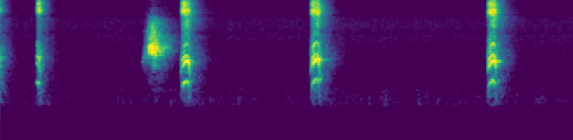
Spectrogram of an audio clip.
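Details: A parent American robin holding food in its beak on a fence in Southern Ontario, Canada, calls toward its fledgling while urging a person to back away. Six or so short, rasping notes come unevenly, two close together.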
